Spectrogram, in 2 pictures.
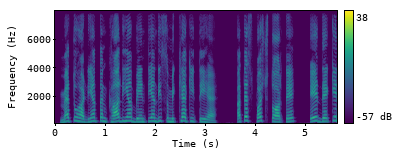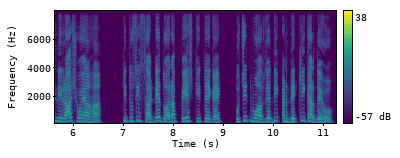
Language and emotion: Punjabi, angry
